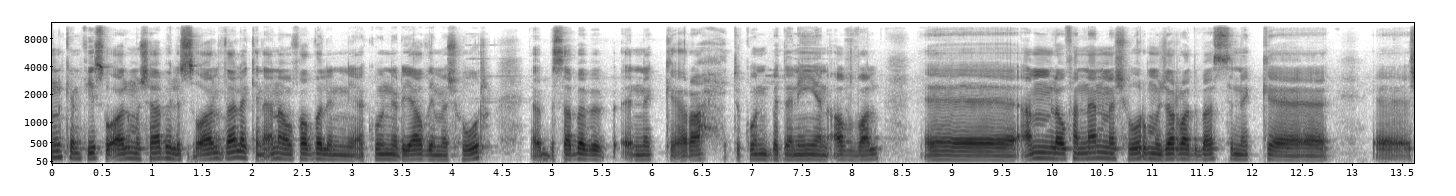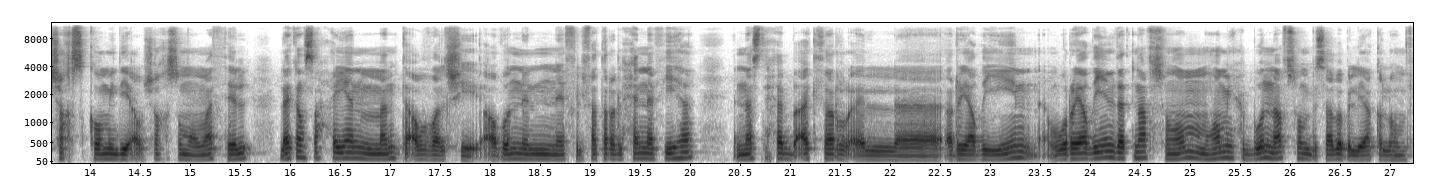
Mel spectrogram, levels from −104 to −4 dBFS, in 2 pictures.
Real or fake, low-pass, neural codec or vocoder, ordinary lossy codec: real; 10.8 kHz; none; none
